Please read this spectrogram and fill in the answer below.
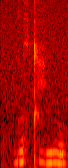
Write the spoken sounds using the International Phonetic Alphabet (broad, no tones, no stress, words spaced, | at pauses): ɡuχǃʰɛ̤ ŋu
